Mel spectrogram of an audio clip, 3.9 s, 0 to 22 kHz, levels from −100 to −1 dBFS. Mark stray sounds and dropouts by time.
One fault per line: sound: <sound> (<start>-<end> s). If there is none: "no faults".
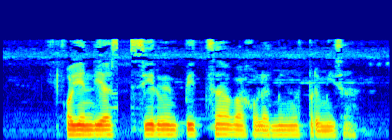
sound: dropout (1.2-1.3 s)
